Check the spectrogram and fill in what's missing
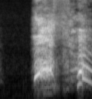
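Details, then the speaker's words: A sneeze while sitting outside in a pavilion: a sharp inhaled catch, then an explosive sneeze burst and a trailing breath. "i'm just spitting out my mouth because i unexpected sneeze but i quickly got my phone cause i was just about to go to bed"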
